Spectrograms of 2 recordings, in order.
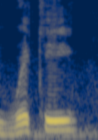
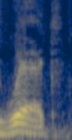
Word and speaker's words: Wick: I was calling her Stacy Wiki. It's supposed to be with just a Stacy Wick.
